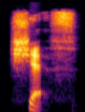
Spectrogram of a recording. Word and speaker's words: chef: Our key words here, the first one is chef. The chef, though spelled with a CH, is pronounced as SH.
